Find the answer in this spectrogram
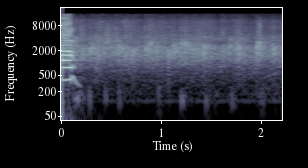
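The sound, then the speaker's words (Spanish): An audience breaks into applause: dense, steady clapping that holds at an even level for a couple of seconds, right after a brief vocal tone at the very start. “Así que si le va a dar un aplauso, aleluya.”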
